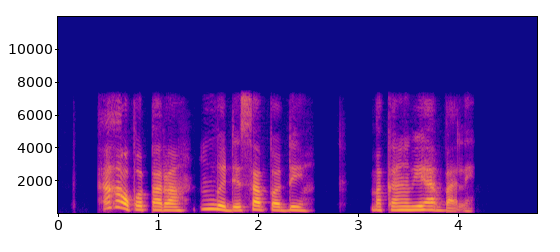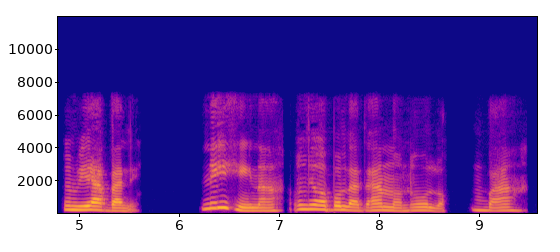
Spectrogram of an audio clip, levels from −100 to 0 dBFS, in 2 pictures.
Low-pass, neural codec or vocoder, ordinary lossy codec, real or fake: 7.2 kHz; codec, 16 kHz, 0.8 kbps, ZipCodec; none; fake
